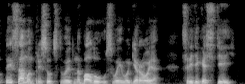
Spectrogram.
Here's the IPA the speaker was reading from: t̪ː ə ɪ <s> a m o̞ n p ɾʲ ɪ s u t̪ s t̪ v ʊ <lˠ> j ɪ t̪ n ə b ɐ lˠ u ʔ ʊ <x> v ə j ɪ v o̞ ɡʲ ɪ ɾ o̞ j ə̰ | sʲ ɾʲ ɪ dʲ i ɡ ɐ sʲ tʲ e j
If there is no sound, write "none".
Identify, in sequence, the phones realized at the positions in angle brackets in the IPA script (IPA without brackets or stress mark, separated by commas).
s, none, s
